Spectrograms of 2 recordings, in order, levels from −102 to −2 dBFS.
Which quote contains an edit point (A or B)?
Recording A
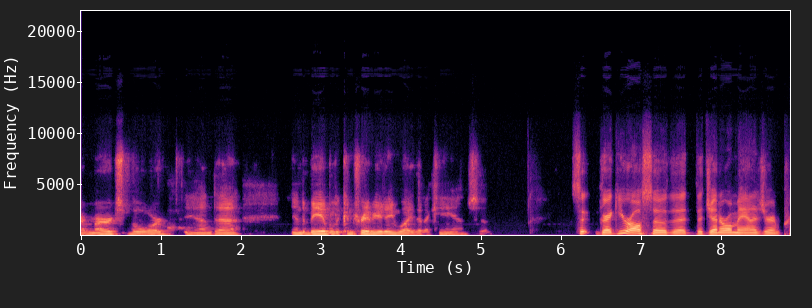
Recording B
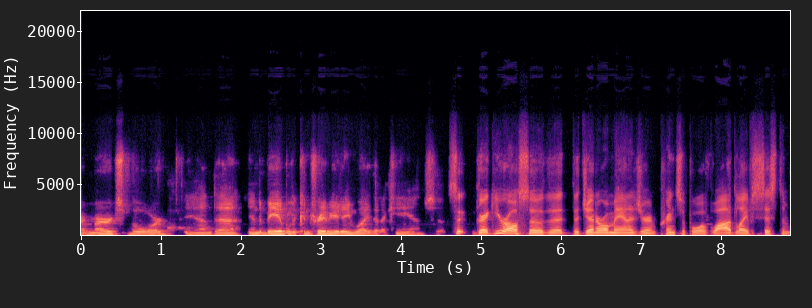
B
